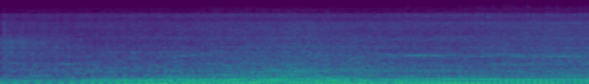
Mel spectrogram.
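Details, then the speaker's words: Royal Enfield Meteor about two to three years old with a starting problem, after battery replacement: starts, no malfunction light, steady low thump revving smoothly with no misses or knocks; normal running. "വണ്ടി start ആയിട്ടുണ്ട് ട്ടോ അപ്പൊ വണ്ടി start ആയി mall ഫെക്സ് light ഒന്നുമില്ല"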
